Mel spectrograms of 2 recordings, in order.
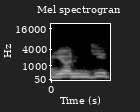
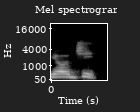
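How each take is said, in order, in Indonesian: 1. Diucapkan dengan bunyi n sebelum ji. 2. Diucapkan tanpa bunyi n sebelum ji.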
